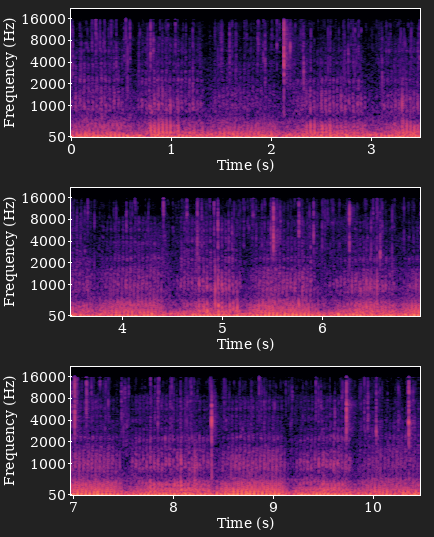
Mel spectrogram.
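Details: Steady rumbling purr from a cat, thick and low with rhythmic breathing swells, set against constant fireplace crackle and occasional louder pops.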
